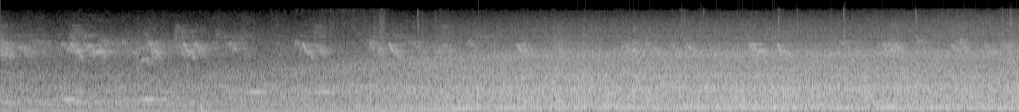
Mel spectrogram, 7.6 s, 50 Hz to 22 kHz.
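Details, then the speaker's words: Lakewood S23 fan after blade straightening, blade cleaning and oiling the motor; steady airy whoosh with low even hum, no bearing ticking or scraping, faster low speed, running smoothly. "I I I'm going to use this fan tonight and the faster low speed will definitely be appreciated because it's very hot right now."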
